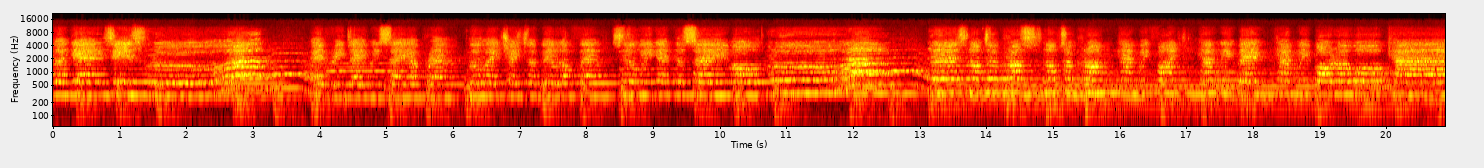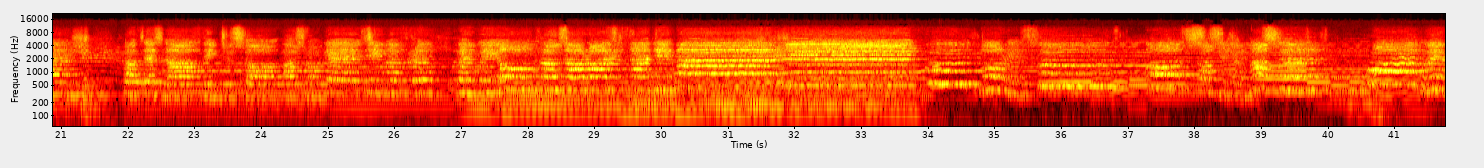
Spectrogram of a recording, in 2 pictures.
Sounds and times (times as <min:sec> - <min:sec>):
A capella: 0:00.0 - 0:41.7.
